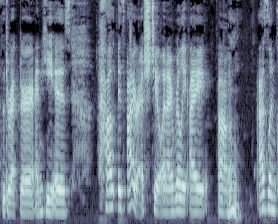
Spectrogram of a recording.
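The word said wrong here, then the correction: Aislinn: Clark. Ashlyn Clark, I'm so sorry. I hope I got her name right.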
